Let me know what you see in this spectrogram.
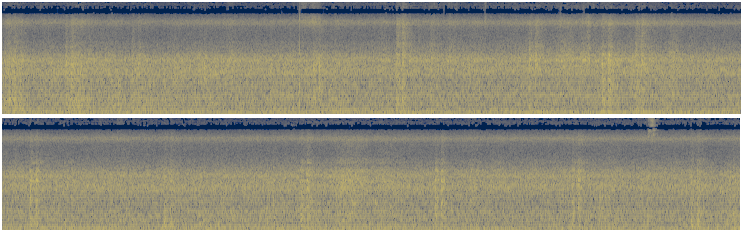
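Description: Sanyo Electric Railway train running along the track, heard from inside the car: a steady rumble of wheels on rail with scattered clicks at rail joints and points.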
